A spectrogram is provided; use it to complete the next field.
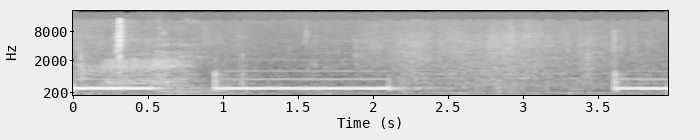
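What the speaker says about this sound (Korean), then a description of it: "한국에 있는 사이다의 언니 호시니다와 화상 전화 연결을 시도한다." A video call connection tone rings on a phone in repeated steady beeping tones separated by short pauses, loud and close.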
